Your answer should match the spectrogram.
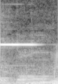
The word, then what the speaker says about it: Gabon: But they pronounce it Gabon. – Yeah. – Well, that's the name of it in French.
